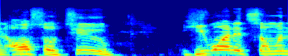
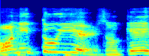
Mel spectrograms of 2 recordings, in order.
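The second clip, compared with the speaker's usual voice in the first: put-on Los Angeles Spanish-inflected street accent, pitched higher; 5 semitones higher than usual.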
